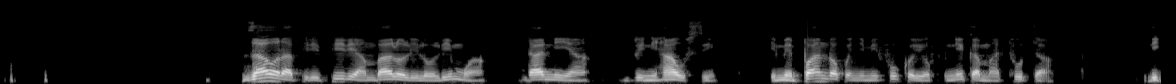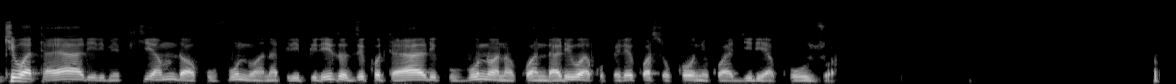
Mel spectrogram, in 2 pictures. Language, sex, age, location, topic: Swahili, male, 25-35, Dar es Salaam, agriculture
